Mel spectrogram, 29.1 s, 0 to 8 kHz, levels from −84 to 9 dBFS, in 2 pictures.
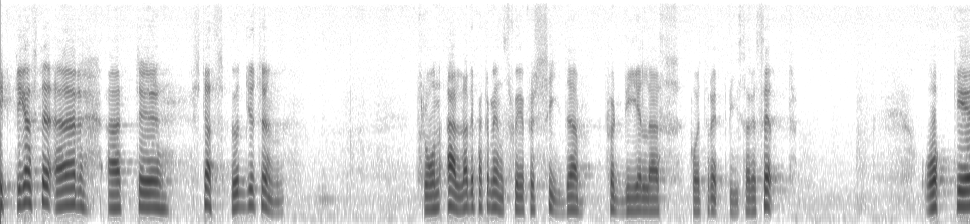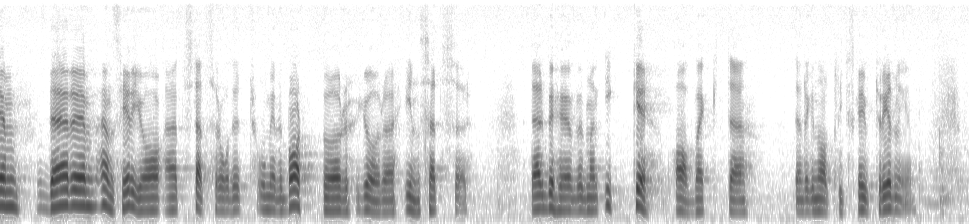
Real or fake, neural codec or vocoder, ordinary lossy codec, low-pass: fake; codec, 16 kHz, 6 kbps, DAC; none; none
